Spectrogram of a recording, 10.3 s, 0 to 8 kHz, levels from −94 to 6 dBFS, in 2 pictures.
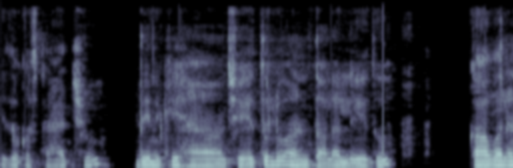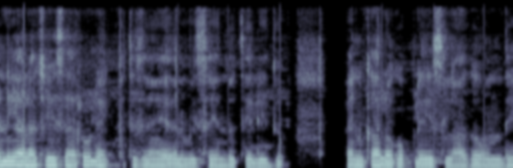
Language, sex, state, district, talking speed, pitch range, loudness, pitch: Telugu, female, Andhra Pradesh, Guntur, 130 wpm, 155-175 Hz, -24 LUFS, 165 Hz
